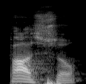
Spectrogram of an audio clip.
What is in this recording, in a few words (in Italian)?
"passo", crespinese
